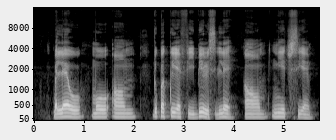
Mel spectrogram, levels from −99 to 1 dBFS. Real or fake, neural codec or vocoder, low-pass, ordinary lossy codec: real; none; 14.4 kHz; none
